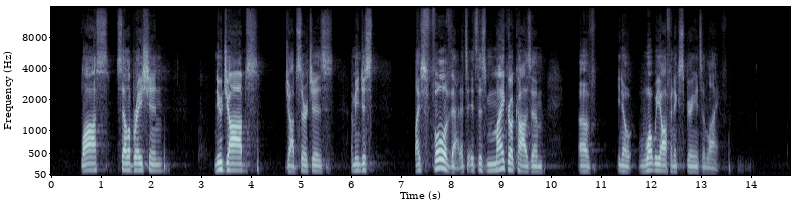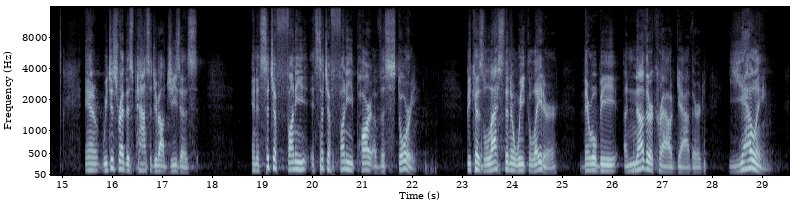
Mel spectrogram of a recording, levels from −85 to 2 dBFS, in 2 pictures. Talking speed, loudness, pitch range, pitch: 120 wpm, -20 LUFS, 115-145 Hz, 135 Hz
